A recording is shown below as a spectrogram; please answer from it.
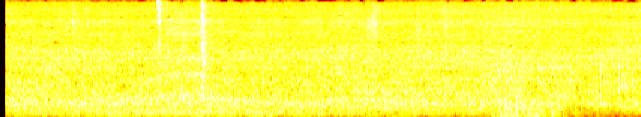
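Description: An elevator's hall call button (ADAMS type) pressed, giving two light clicks about a second in, press and release, with the button lighting up. Under it runs a steady background hum, with a brief low rumble near the end.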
